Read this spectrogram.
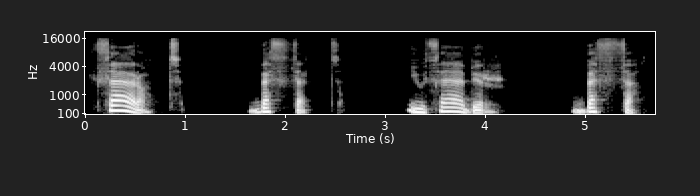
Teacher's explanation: place the tip of your tongue on the edge of your upper teeth and blow air through your mouth without vibrating your vocal cords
